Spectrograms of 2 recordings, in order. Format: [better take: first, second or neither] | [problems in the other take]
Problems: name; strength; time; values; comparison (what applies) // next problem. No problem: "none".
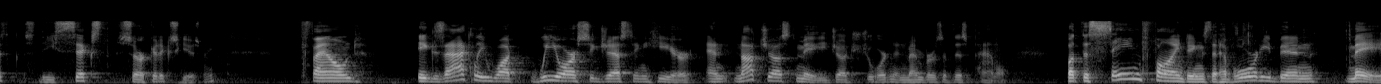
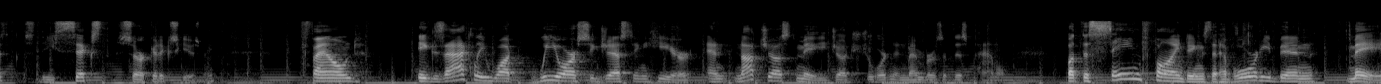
first | background sound (Drum kit); 15 dB below the speech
